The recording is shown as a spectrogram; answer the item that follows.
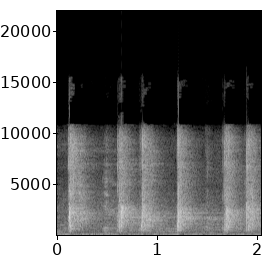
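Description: A group of dancers clapping their hands in unison to a folk-dance beat: six sharp claps in two seconds, in an uneven rhythm with some coming in quick pairs.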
